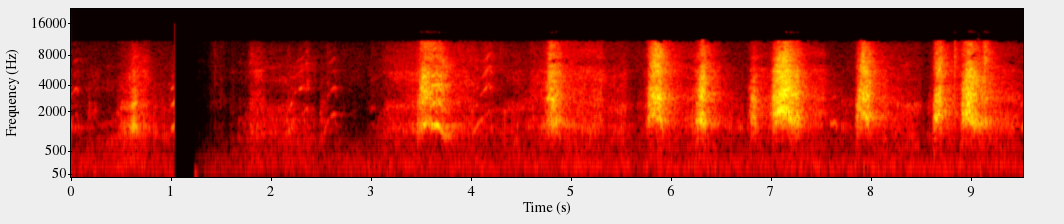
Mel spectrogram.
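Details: Raccoon. A raccoon makes a string of rough, hissy squeals and chitters, each burst brief and noisy. The calls start softly, then come louder and closer together, roughly one to two each second.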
